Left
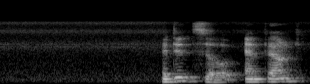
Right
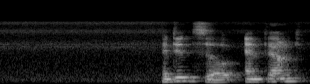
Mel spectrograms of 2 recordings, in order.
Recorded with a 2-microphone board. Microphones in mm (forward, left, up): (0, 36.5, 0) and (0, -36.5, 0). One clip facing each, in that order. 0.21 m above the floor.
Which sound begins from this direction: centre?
A man speaking, at 1.6 s.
